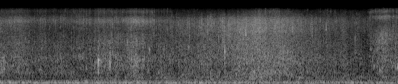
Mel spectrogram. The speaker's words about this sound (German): Da, das Boot, es kommt direkt auf uns zu.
